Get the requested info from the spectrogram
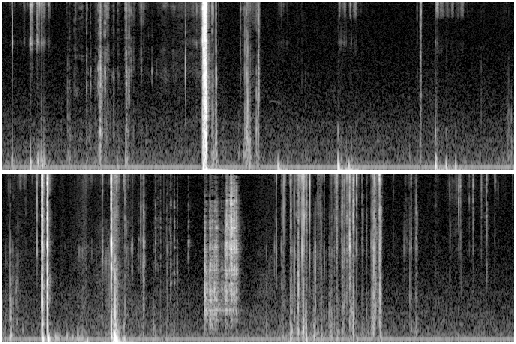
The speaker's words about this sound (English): Alright, next we're going to be doing some tape ASMR.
